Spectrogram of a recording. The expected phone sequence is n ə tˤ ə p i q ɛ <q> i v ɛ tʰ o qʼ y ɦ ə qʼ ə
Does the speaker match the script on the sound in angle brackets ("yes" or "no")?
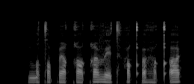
yes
